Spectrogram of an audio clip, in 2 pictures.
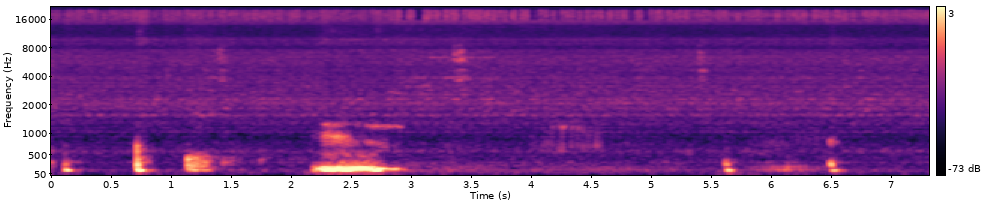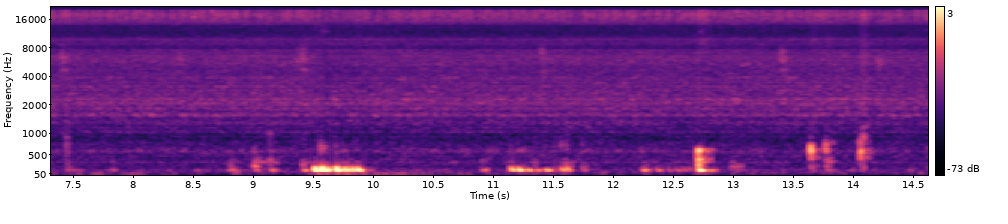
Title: Stomach growling at work.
